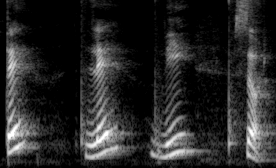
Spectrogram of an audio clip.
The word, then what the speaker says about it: televisor: En este caso, cuando pronunciamos televisor, la fuerza la hacemos aquí, la hacemos en sor. Por lo tanto, sabemos que es aguda.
